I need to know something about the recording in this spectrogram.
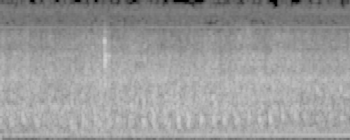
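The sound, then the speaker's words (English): A helicopter flies overhead with a steady, loud mechanical drone and a rapid, pulsing rotor chop, sustained without pause and with no one talking. “We came out here to look at whirlybirds, and we're going to look at whirlybirds.”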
